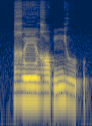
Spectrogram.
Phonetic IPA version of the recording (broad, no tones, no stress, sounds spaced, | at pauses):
ʁ ẽ ʁ ɔ b nʲ u ʔ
